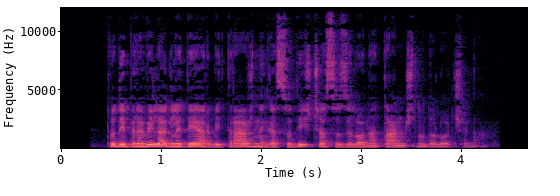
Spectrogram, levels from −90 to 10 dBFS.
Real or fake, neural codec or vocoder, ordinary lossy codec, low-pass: real; none; none; none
